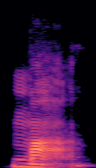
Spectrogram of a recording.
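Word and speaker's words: 马: When it's first tone, it's mother, ma. When it's third tone, it's horse, ma.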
